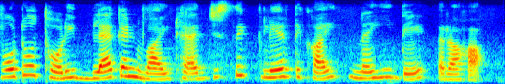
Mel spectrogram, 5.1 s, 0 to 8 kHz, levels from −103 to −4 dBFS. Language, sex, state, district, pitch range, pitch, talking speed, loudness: Hindi, female, Uttar Pradesh, Varanasi, 205-270 Hz, 245 Hz, 140 wpm, -26 LUFS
